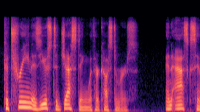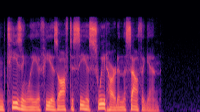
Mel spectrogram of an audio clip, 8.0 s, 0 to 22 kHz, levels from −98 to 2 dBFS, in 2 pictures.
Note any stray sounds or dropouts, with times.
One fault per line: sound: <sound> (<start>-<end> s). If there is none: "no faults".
no faults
